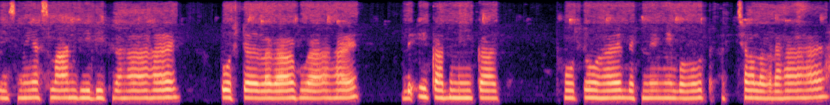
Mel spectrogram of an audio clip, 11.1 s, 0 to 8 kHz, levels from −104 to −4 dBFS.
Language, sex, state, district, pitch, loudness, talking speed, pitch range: Hindi, female, Bihar, Purnia, 210 Hz, -17 LUFS, 120 wpm, 205-220 Hz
